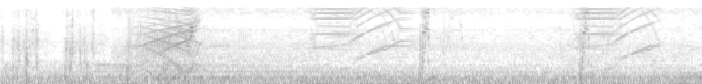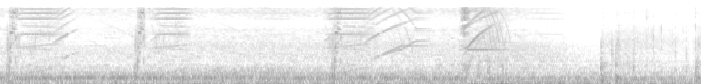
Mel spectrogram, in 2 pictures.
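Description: An electronic scanner chirps with quick rising tones.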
